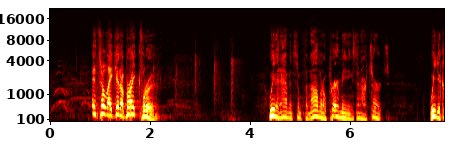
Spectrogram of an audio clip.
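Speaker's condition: Cleft lip and palate; congenital

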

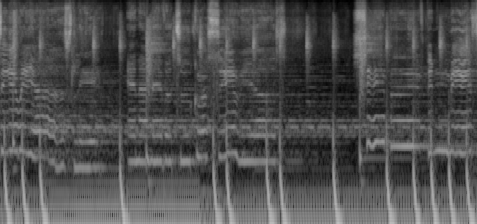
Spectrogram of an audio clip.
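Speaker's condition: No condition

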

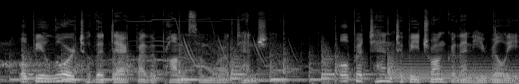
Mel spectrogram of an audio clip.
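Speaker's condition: No condition

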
